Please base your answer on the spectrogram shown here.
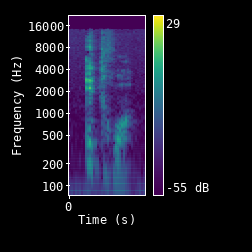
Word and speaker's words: étroit: Terminons avec trois autres mots comme étroit, E, accent aigu, et T-R-O-I-T, étroit.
